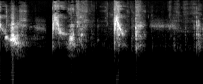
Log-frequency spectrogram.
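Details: Ruben, an English Bulldog, attacking tiger slippers indoors: rough, raspy growling bursts come in four or five harsh snorting pulses, separated by brief pauses, with a voice in a small room.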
